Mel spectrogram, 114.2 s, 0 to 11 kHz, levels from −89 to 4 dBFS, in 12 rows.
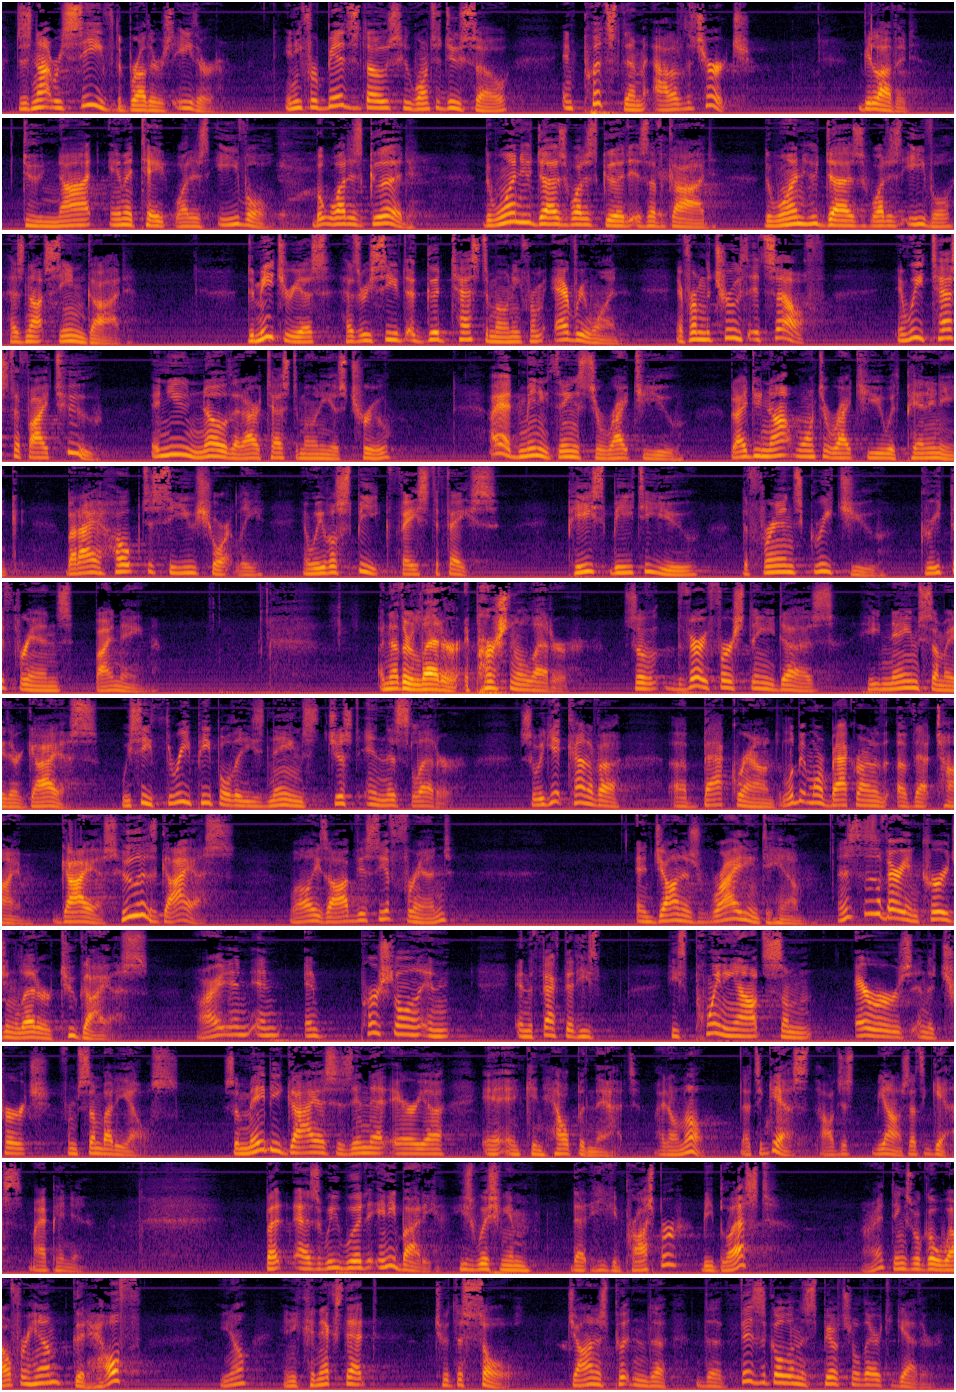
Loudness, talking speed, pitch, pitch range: -20 LUFS, 150 wpm, 150 Hz, 115-185 Hz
